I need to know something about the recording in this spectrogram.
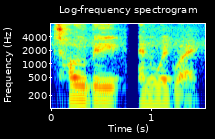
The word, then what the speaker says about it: Toby Nwigwe: Pronounced Toby Nwigwe.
